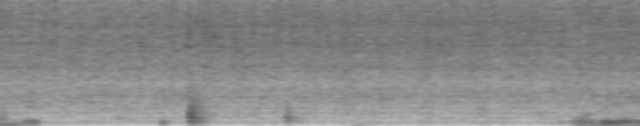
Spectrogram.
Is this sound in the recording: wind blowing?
no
